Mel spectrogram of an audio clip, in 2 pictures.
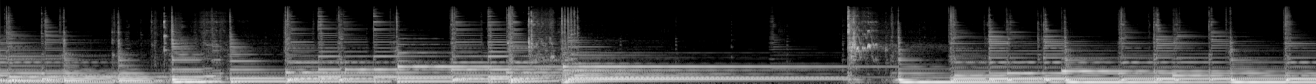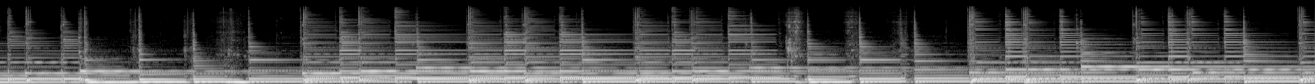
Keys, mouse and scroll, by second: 2.6-5.4 middle drag, 5.5 click, 5.9-8.8 middle drag, 9.1-11.8 middle drag, 11.8 ctrl+space, 12.4 middle click, 12.5 scroll up 2, 12.9 shift+middle click, 13.6 e, 14.9 alt+s, 16.6-17.7 middle drag, 17.7 click, 18.1-18.7 shift+middle drag, 18.7 click, 19.1 middle click, 19.5 shift+click, 20.1 shift+click, 20.5 shift+click, 20.8-24.2 middle drag, 24.2 n, 25.4 click, 25.8-26.3 drag.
